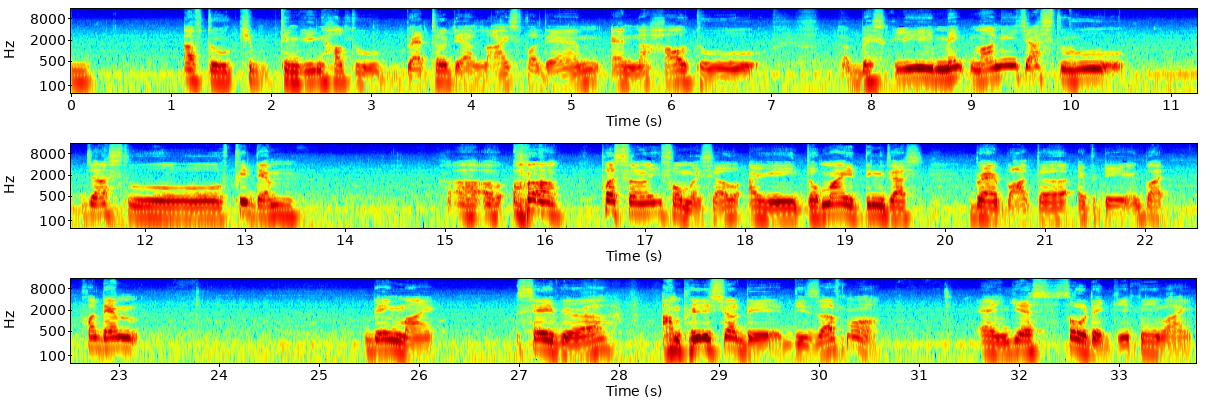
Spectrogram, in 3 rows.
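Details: Adult man with sporadic spinocerebellar ataxia since 2002, recording speech practice as his own speech therapy; ataxic dysarthria.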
